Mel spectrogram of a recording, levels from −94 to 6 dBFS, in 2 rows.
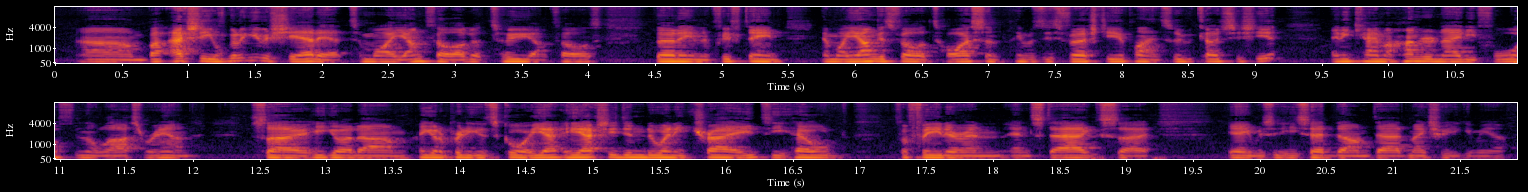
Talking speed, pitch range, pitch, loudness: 230 wpm, 120-135 Hz, 130 Hz, -29 LUFS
